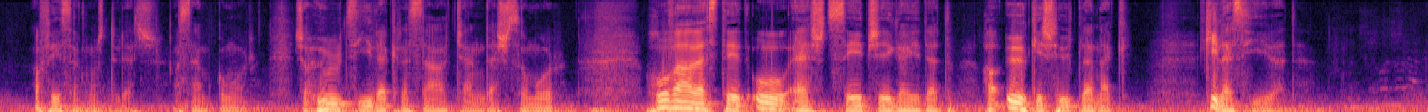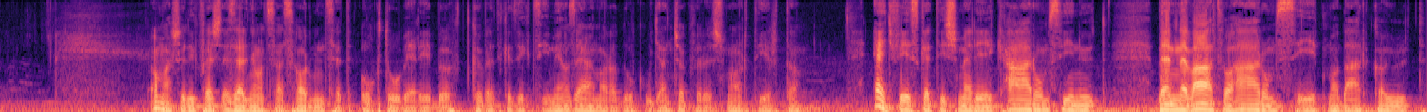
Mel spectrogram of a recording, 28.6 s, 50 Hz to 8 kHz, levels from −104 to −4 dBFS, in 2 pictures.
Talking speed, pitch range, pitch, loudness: 105 wpm, 75-90 Hz, 80 Hz, -24 LUFS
